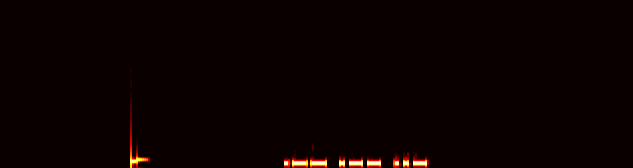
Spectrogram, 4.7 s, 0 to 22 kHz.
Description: Morse code, heard as a keyed tone, about 34 wpm, 700 Hz. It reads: WWU
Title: USA Call Sign Postfixes - 3 Letters 35wpm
